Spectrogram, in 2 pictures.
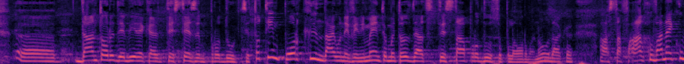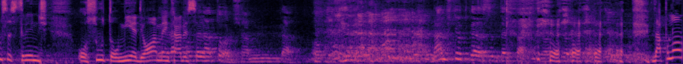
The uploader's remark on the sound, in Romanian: Episodul 27 conține partea a doua a inregistrării din cadrul evenimentului Agile Mammoths Games - Casa de Agile ce a avut loc în Cluj-Napoca la inceputul lunii martie. Am fost gazdele unui panel pe teme legate de agilitate. Au răspuns întrebărilor noastre și ale audienței.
